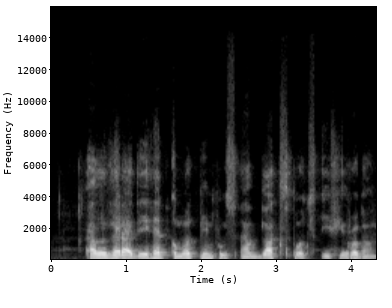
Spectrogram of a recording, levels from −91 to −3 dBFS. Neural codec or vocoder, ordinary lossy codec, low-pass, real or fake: codec, 32 kHz, 1.9 kbps, SNAC; none; 14.4 kHz; fake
